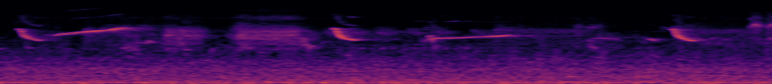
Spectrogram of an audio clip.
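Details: Male Oriental Magpie-robin singing in Singapore on a quiet afternoon. Quick down-slurred notes alternate with long, level, rising whistles, and harsher scratchy bursts punctuate the song over steady low noise.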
